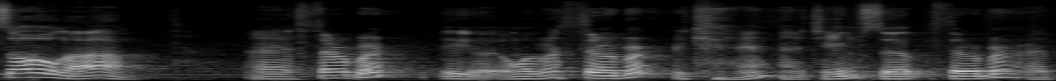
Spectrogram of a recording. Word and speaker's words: Thurber: 영어로는 Thurber 이렇게 제임스 Thurber 발음이 TH 발음이라서 조금 쉽진 않습니다. 그냥 사실 서버 그러면 안 되죠. Thurber 터버와 서버의 중간 발음 정도 됩니다.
